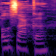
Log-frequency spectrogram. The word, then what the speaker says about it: Osaka: Osaka. – Yes.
